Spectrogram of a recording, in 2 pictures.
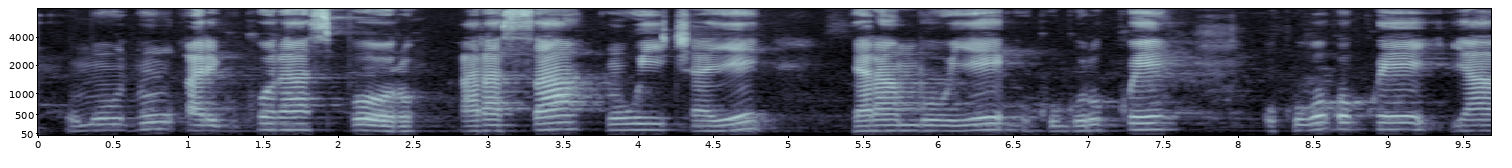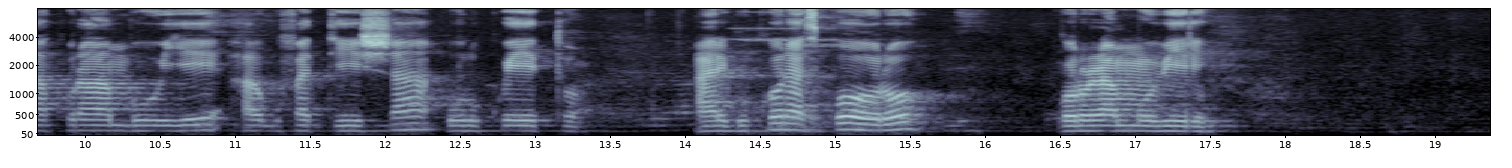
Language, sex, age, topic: Kinyarwanda, male, 18-24, health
